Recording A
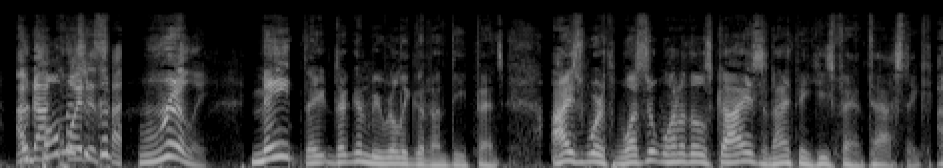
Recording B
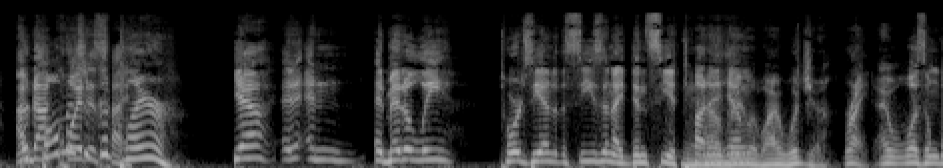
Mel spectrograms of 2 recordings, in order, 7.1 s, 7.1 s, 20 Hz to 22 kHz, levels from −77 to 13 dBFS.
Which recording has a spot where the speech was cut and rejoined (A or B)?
A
